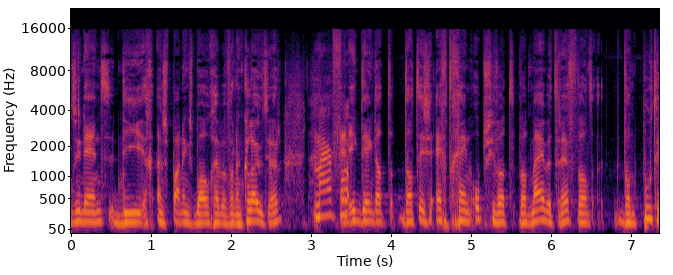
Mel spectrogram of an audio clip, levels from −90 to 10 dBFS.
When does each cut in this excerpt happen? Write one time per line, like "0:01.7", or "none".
0:03.0
0:04.1

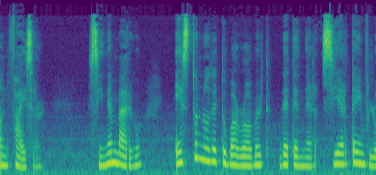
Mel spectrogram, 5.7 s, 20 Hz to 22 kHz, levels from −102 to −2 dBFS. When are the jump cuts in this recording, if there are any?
none

